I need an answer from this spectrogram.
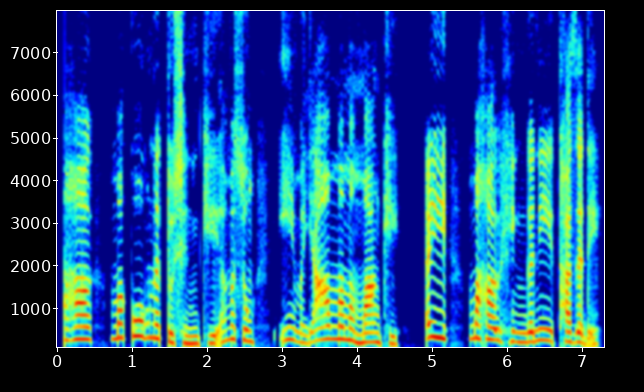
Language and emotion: Manipuri, fearful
